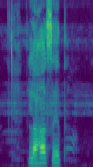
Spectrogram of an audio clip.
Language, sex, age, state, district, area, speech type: Santali, female, 18-30, West Bengal, Purulia, rural, read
